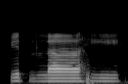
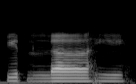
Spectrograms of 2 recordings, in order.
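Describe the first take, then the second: No difference in how they are said.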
